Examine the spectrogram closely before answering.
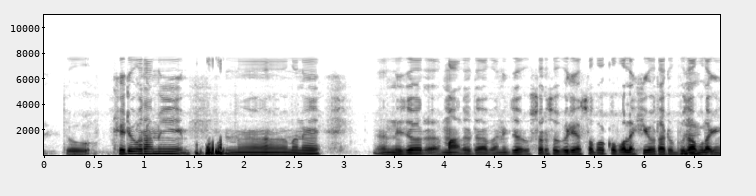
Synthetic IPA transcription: tɔxejtukɔtʰaːmi | manɛ | nizɔɹmadɔtabanizɔɹusɔɾɔsobiɾijasɔbɔkːɔbɔlajxejkɔtʰatʊbuzʱabɔlaɡɛ

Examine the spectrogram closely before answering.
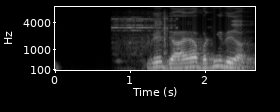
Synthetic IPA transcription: ʋeːd͡ʒaːjaːʋəɗiːd̪eːaː

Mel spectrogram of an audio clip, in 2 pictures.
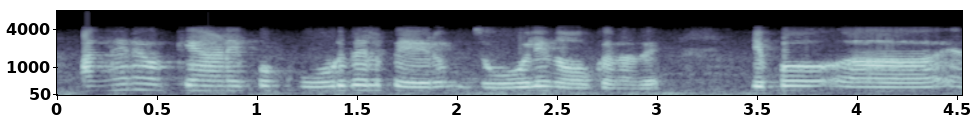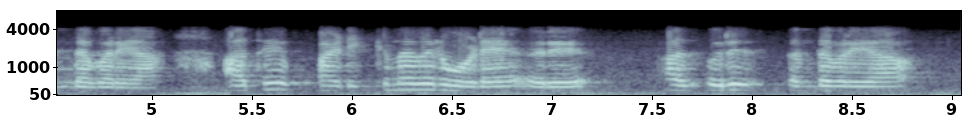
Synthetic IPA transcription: ɐŋːɐnejo̞kːe̞jaːɳɨipːo̞ːkuːɽuðɐlpe̞ːɾumd͡ʑoːlino̞ːkːunːɐðɨ | ipːo̞ːe̞nd̪aːpɐrɐjaːɐðɨpɐʈikʲːunːɐðiluːɽeo̞ɾu | ɐoɾuend̪aːpɐrɐjaː

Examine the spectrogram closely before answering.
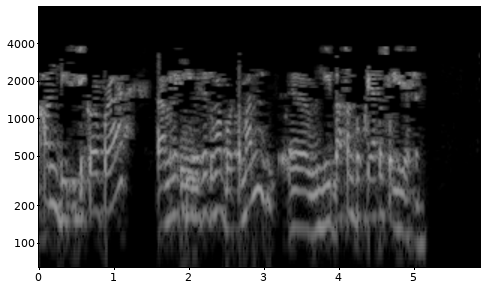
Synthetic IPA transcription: kʰɔnbistʰikɔɹpɔɹataɹmanɛkiɦojsɛtʊmaɹbɔɹtɔman | niɹbasɔnpɹokɹijatʊsoliasɛ

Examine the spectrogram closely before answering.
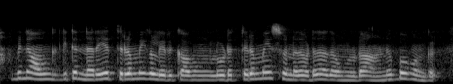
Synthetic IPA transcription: ɐpːɐɽɪnːaːʋɐŋɡɐkɪʈːɐnɪɾɐjɐt̪ɪɾɯmɐɪɣɐɭɪɾɯkːɯɐʋɐŋɡɐɭuːɽɐt̪ɪɾɯmɐɪsɔnːɐðɐʋɐɽɐðɯɐðɯɐʋɐŋɡɐɭoːɽɐːnɯbɐʋɐŋɡɐɭ

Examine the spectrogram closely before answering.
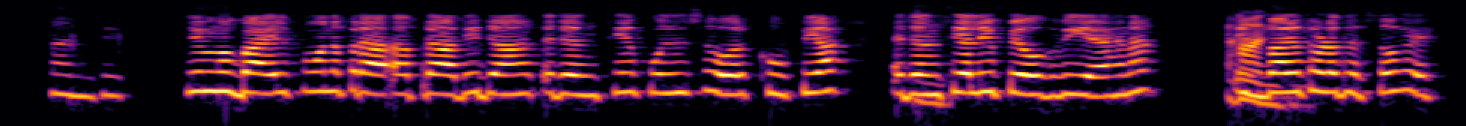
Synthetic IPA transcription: hãːɲd͡ʒiː | d͡ʒeːmoːbaːɪlpʰoːnəpɾaːəpɾaːd̪iːd͡ʒãːseːd͡ʒənsijãːpʊlsɦoːɾkʰuːpʰijaː | eːd͡ʒənsiːãːliːʊpjoːɡʋiːɛːɦɛːnaː | ɪsbaːɾeːt̪ʰoːɽaːd̪əsːoːɦeː

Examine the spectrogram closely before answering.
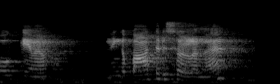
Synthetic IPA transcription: oːkeːmaːm | niːŋɡɐpaːɾt̪ɯʈːɯsɔlːɯŋɡɐ

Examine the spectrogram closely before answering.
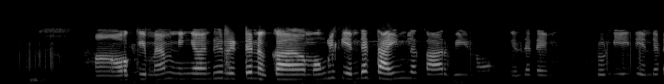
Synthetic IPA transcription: aːoːkeːmaːmniːŋɡɐʋɐnd̪ɯɾɪʈːɐnkaʊŋɡɐɭɯkːɯɛnd̪ɐʈɐɪmɪlɐkaːɾʋeːɳʊ̃ | ɛnd̪ɐʈɐɪm | ʈ̪ɔɳɖieɪt̪ːɯɛnd̪ɐ

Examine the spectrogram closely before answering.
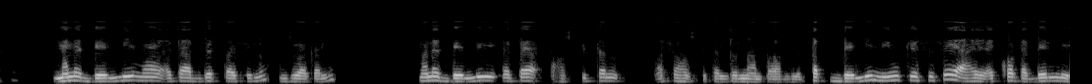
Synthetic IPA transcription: manɛdelːimɔjɛtaːp̚det̚pajsilʊ̃zʊakali | manɛdelːiɛtahɔspital | asɛɦɔspitaltʊnampawadilʊ̃tat̚delːiniʊkesɛsɛaɦɛːkʰːɔʈaɖelːi

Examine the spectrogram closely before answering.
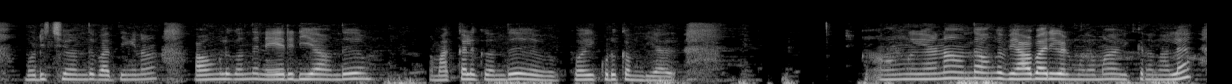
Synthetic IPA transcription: mʊɽɪt͡ʃːɯʋɐnd̪ɯpaːɾt̪iːŋɡɐnːaːɐʋɐŋɡɐɭɯk̬ːɯʋɐnd̪ɯneːɾɪɽɪjaːʋɐnd̪ɯ | mɐkːɐɭɯkːɯʋɐnd̪ɯpoːjkɔɽɯkːɐmʊɽɪjaːðɯ | ɐʋɐŋɡɐeːnːaːʋɐnd̪ɯɐʋɐŋɡɐʋɪjaːbaːɾɪɣɐɭmuːlɐmaːʋɪkːɪɾɐnaːlɐ

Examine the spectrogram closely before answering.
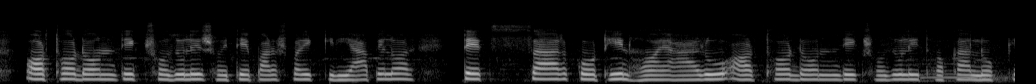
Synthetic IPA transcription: ɔɾt̪ʰoɖɔnɖikʃod͡ʑuliɾʃojt̪epaɾoʃpaɾikːɾiaapeloɾ | ʈeksaɾkoʈʰinɦɔeaɾuɔɾt̪ʰoɖɔnɖikʃod͡ʑolit̪ʰɔkalokːe

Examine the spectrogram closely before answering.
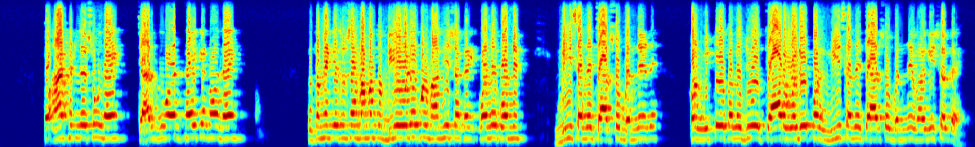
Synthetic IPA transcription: t̪oːãːʈʰəʈlesũːd̪ʱaːĩːt͡ʃaːɾd̪uãːnt̪ʰaːikenõːd̪ʱaːĩː | t̪oːt̪əmẽkeːsosbaːmãt̪oɓiːʋəɽepəɳbʱaːɡisəkaekoːnekoːne | ʋiːsənet͡ʃaːɾsoːɓənːeənẽ | pəɳmɪʈot̪əmẽd͡ʒuot͡ʃaːɾʋəɽepəɳʋiːsənet͡ʃaːɾsoɓənːebʱaːɡisəkə̰

